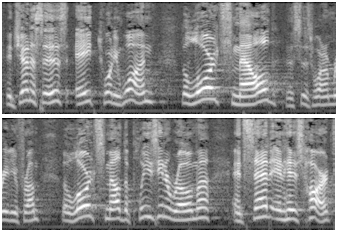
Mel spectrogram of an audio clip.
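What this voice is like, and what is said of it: Strained, hoarse voice. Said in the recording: “I think I'm losing my voice.”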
